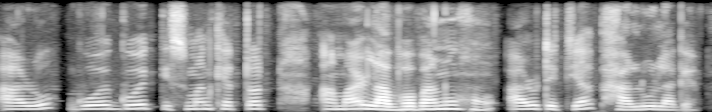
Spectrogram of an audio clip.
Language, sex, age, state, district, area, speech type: Assamese, female, 30-45, Assam, Golaghat, rural, spontaneous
